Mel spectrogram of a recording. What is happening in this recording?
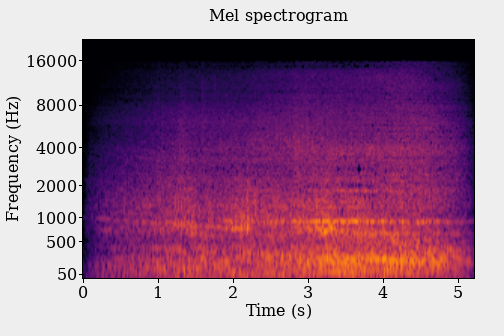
An S-Bahn train arrives in Berlin.
Recorded with Zoom H2. Edited with Audacity.
bahn, driving, station, train, train-station, transportation, urban, vehicle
